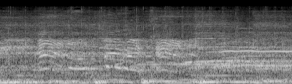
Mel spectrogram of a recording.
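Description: crowd screaming

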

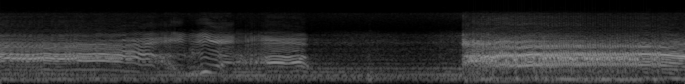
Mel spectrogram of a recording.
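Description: screams

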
